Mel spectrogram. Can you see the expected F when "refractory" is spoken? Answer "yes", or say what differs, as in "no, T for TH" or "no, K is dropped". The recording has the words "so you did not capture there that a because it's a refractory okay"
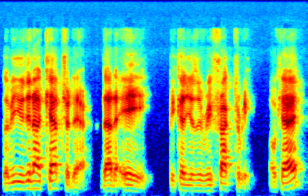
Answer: yes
